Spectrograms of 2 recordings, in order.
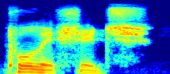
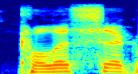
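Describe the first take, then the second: First: The name is pronounced the Croatian way. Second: The name is pronounced the English way. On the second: "I think the English pronunciation is Pulisic"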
